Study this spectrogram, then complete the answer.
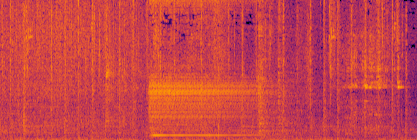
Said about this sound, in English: Okay, the rain is a-pouring.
